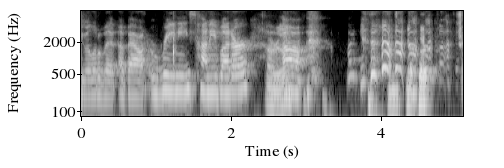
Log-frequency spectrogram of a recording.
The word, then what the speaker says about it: Reney's: I feel like it's an important thing to tell people that it's not Renee's, it's Reney's. I feel like most people probably wouldn't pronounce it correctly.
